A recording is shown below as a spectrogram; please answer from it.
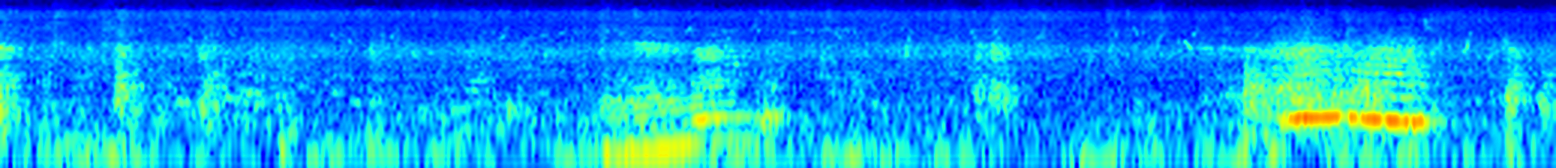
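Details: Pair of Sahiwal Sindhi bull calves on a dairy farm in Bhangura, Pabna, Bangladesh, low mooing: a soft groaning moo, then after a pause a louder steady moo lasting about a second, over faint background hum.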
